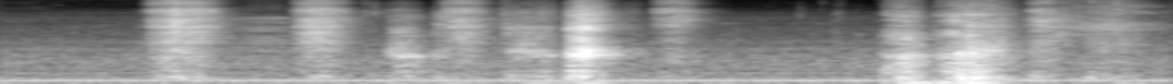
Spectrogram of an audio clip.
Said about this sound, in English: Doesn't sound good that we said we're taking a break and I'm coming back sniffling.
